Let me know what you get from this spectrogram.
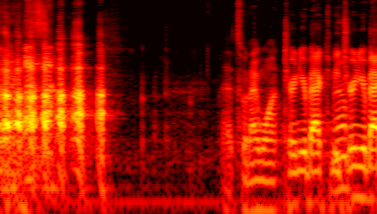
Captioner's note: laughter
